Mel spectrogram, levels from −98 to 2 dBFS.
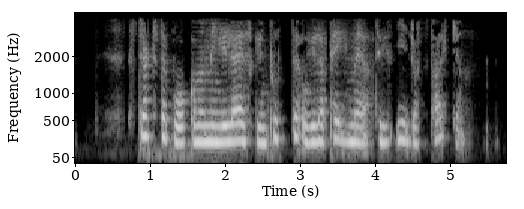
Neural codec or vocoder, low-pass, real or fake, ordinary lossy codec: none; 3.6 kHz; real; AAC, 16 kbps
